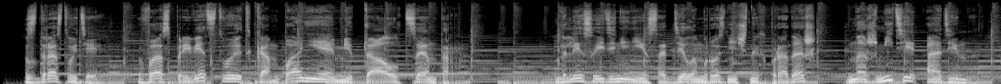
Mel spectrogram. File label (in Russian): Diktor IVR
